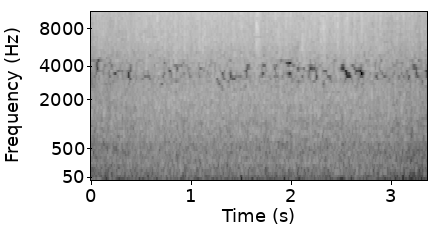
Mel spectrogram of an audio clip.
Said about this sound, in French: La pluie faisait un boucan d'enfer. Elle mangeait tout, les arbres, les plantes, les maisons, et plus rien ne poussait.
